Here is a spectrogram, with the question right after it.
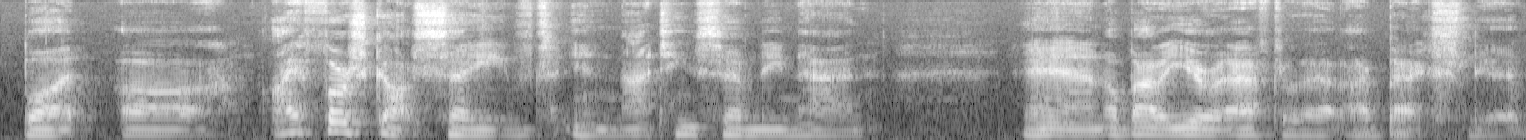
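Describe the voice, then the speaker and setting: Here a man talks at a fairly slow pace with fairly even intonation and a medium pitch. Noticeable background noise can be heard. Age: 60s. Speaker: person sharing religious testimony. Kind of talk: testimony. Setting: home, recorded at computer in bedroom. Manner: halting, many fillers and repeats.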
